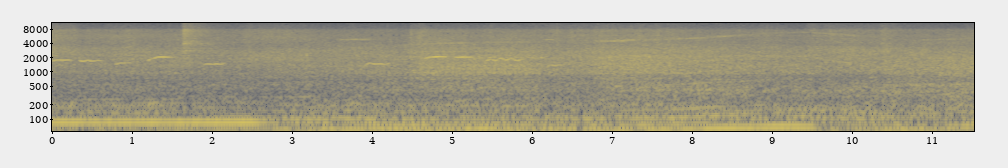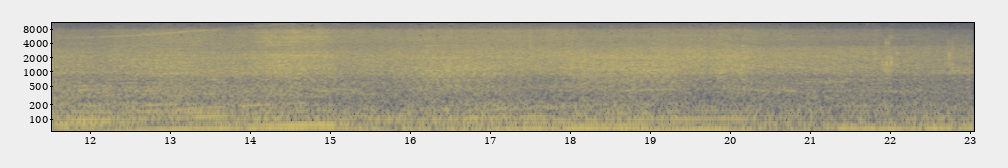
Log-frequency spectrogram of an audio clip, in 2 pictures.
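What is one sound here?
Tyres hiss on the wet road.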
